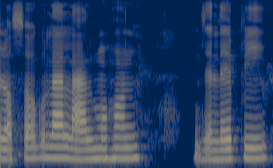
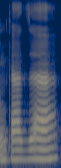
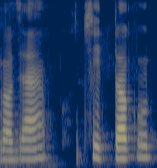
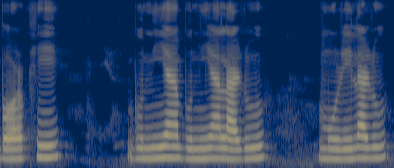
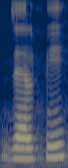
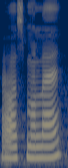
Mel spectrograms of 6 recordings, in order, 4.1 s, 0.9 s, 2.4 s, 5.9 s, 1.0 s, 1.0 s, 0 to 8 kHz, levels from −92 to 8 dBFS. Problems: background conversations at intervals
